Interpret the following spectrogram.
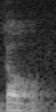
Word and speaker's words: grol: And this grol, it's written out grol, but it's pronounced dol, right?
